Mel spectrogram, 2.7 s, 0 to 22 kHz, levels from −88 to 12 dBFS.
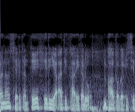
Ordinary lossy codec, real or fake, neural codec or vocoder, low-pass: none; fake; autoencoder, 48 kHz, 32 numbers a frame, DAC-VAE, trained on Japanese speech; 7.2 kHz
